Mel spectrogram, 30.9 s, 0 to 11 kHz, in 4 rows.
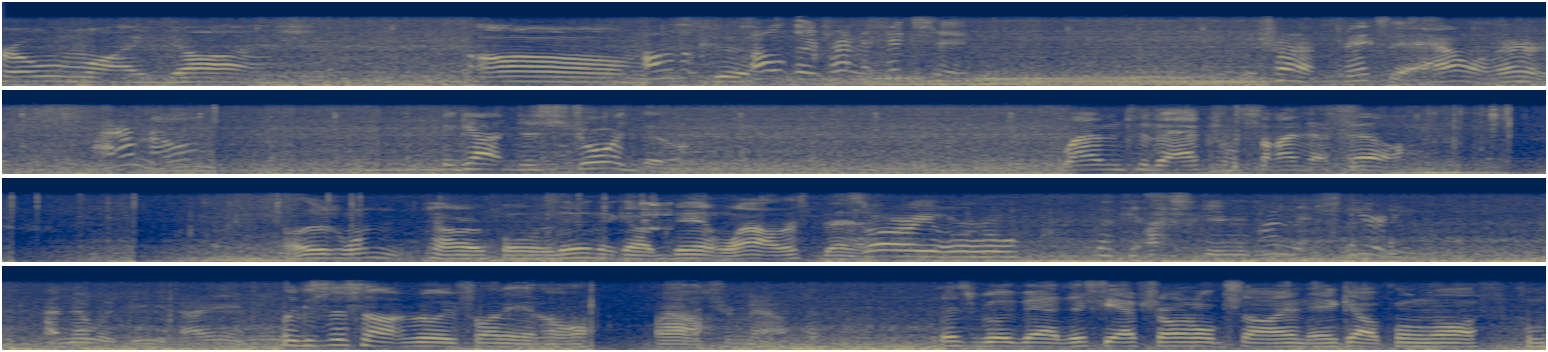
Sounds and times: Car passing by: 0:03.0 - 0:13.6.

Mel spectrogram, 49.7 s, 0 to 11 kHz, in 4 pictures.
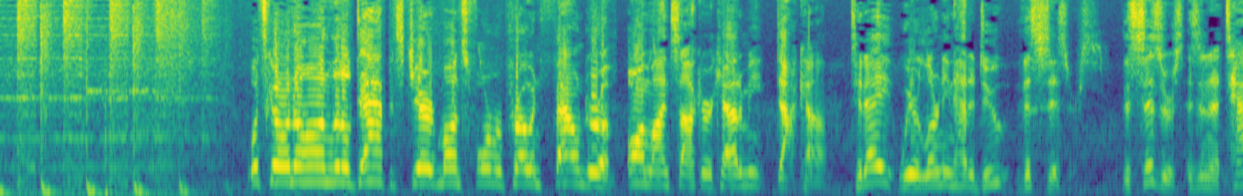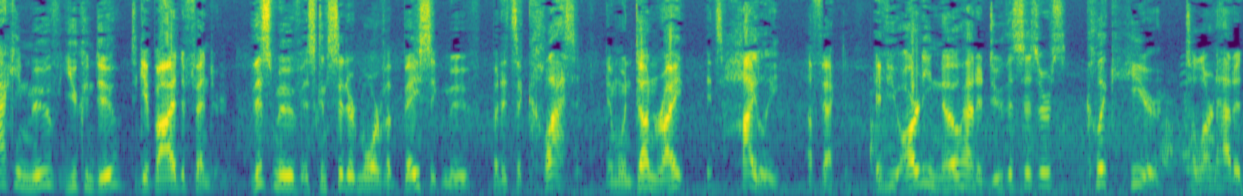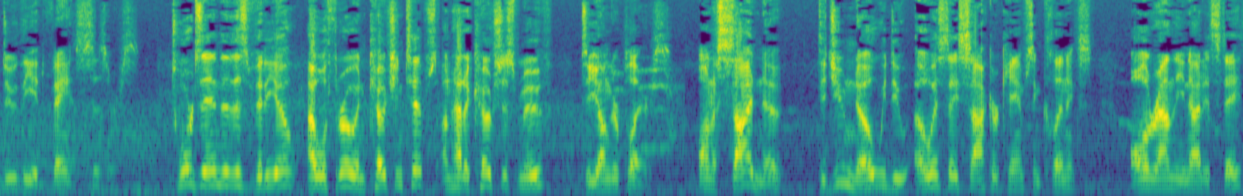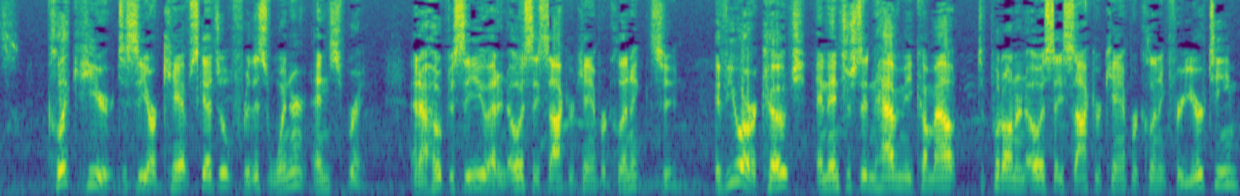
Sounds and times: Speech: 0:02.5 - 0:49.6.

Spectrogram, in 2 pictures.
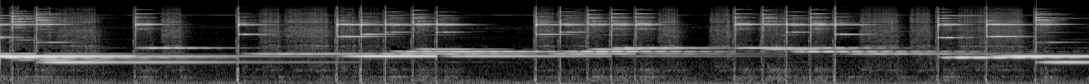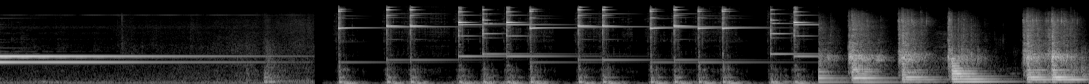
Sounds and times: Glockenspiel: 0:00.0 - 0:19.4.

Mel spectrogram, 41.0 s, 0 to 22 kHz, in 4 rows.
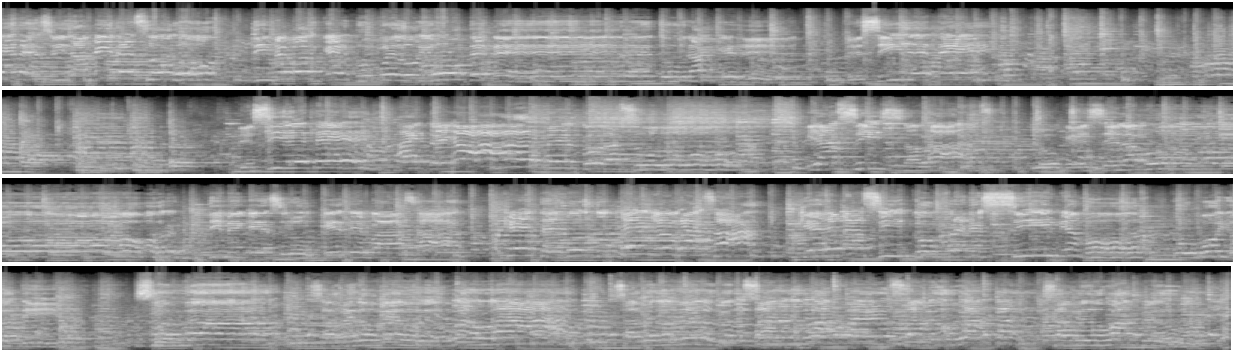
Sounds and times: Salsa music: 0:00.0 - 0:41.0.

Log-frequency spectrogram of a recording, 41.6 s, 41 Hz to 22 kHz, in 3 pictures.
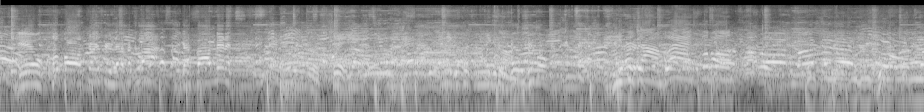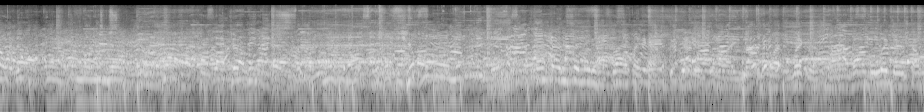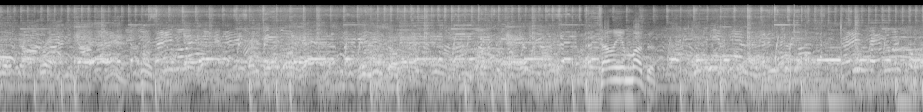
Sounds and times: Music: 0:00.0 - 0:41.5
Speech: 0:00.0 - 0:41.5.

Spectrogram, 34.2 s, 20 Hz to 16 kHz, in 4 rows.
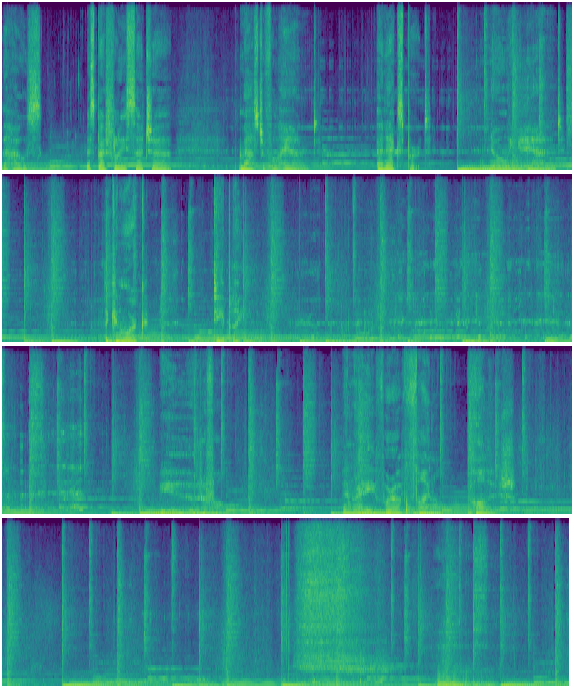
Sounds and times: Music: 0:00.0 - 0:34.1
Speech: 0:07.2 - 0:08.4, 0:10.1 - 0:10.8, 0:11.7 - 0:12.3, 0:19.4 - 0:20.5, 0:22.2 - 0:24.8.

